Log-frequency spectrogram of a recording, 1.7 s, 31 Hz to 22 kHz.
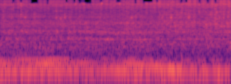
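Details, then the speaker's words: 2011 Chevrolet Equinox after throttle body cleaning, no check engine light; steady, even low hum with no stumbles, ticks or hunting, running a lot smoother: normal idle. "So it's running a lot smoother. And like I said, there's no check engine light, so that's how you clean throttle body."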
